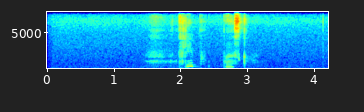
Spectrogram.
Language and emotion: Russian, neutral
